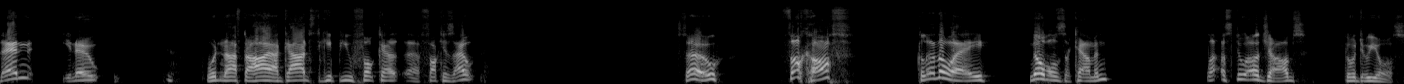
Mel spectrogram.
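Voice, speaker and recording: A strained, put-on character voice at a middle pitch moves at a fairly slow pace with long, frequent pauses, captured in a very clean recording with a silent background. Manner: gruff, aggressive.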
